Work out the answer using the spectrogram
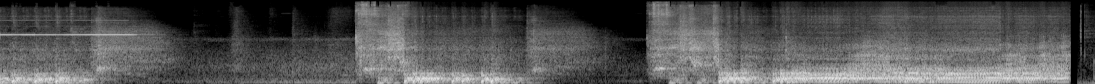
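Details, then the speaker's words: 4x4 ATV that sat for years, after float height and fuel screw adjustment: idle hunts up and down, fades, then cuts out abruptly; popping and stalling at idle, owner plans to check valve clearances and intake boot for air leaks. "All right, it's still doing the popping and the shutting off when it's at idle."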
